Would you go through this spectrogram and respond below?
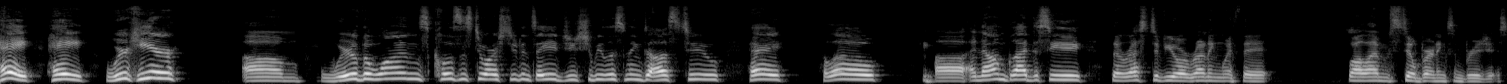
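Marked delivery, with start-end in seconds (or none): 0.0-8.8 acted-out, loud shouted calling voice. Retelling calling out in grad school to be heard: imitating own past shouting. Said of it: "I was the one shouting, like".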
